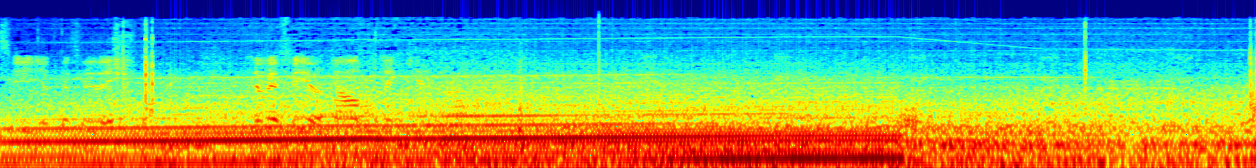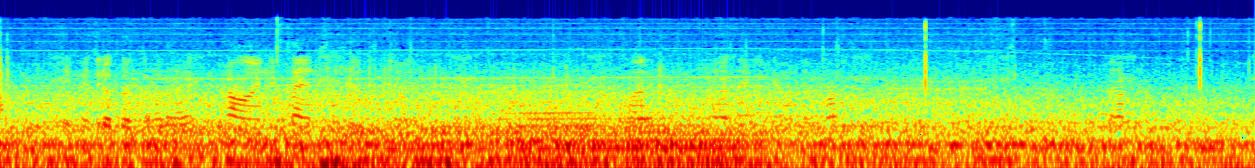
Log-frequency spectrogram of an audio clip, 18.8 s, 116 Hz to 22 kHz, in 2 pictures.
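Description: Volkswagen Golf VII GTI's turbocharged 2.0-litre four-cylinder heard from inside the cabin under acceleration, its note rising slowly. About seven seconds in the rising note cuts off abruptly as the driver lifts off, leaving a lower, rougher mix of engine and road noise.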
